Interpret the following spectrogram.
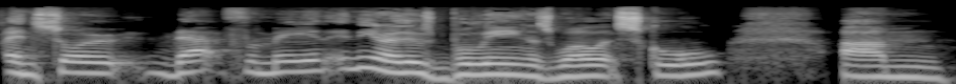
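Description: This is a man whose was Greek. He talks openly and reflectively as an interview guest, often doubling words mid-thought. His voice sits a little high for a man. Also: moderate pace, a little mellow. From Australia. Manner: candid, repeats words when searching.

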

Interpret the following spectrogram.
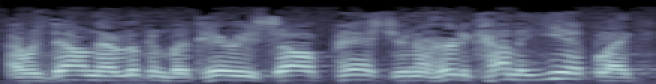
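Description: An actor playing a hesitant rural neighbor who hems and haws in a drawl, on an old radio drama. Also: male voice, on the high side, fast talker, lightly acted. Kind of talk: 1940s radio acting. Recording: dull old radio broadcast, faint hiss.

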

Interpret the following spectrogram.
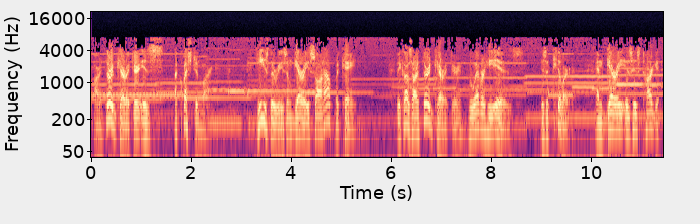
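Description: Over clear music on a dull radio recording, a male announcer introduces a mystery. His low voice is measured and suspenseful, with dramatic swings in pitch. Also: huge pitch swings. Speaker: announcer and host.

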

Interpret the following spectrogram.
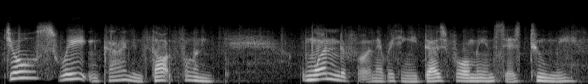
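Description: A woman's voice: deep voice, normal speed, lightly acted. An actress playing an earnest, affectionate young single woman who is careful about love, in old-time radio soap style. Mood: earnest, uncertain. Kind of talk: 1940s-50s radio soap acting. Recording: dull, noisy old radio transcription.

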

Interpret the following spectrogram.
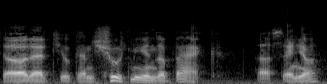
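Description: An actor playing a brave, stoic hero posing as a Mexican revolutionary, speaking formally in an old-time radio western. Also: male voice, extremely low pitch, big pitch swings, moderate pace. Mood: defiant. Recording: muffled, hissy old radio recording.

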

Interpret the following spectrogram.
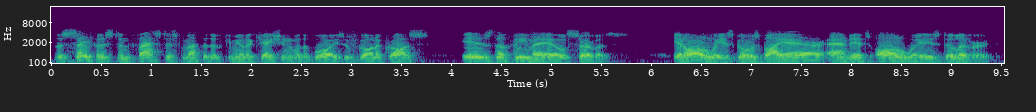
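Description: A male 1940s radio announcer with a husky, mid-range voice. He delivers scripted lines formally and emphatically with wide, lively intonation. The old recording sounds dull. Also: mid-range voice, moderate pace.

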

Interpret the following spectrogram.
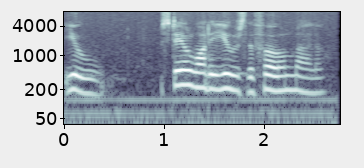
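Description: A woman's voice: medium pitch, measured pace, a little mellow, natural voice. An actress playing a forward, flirtatious wealthy married woman, coolly direct and teasing, in classic radio drama style.

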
